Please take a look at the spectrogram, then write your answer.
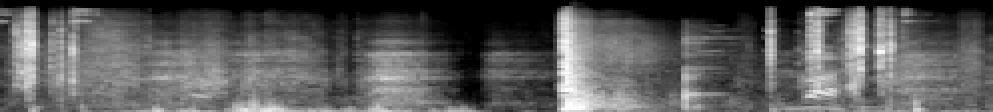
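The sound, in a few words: gunshot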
